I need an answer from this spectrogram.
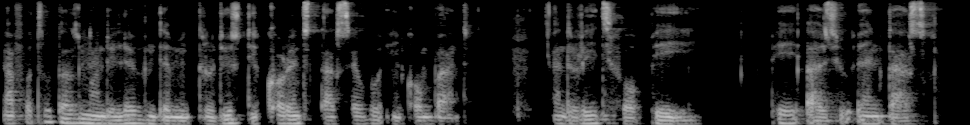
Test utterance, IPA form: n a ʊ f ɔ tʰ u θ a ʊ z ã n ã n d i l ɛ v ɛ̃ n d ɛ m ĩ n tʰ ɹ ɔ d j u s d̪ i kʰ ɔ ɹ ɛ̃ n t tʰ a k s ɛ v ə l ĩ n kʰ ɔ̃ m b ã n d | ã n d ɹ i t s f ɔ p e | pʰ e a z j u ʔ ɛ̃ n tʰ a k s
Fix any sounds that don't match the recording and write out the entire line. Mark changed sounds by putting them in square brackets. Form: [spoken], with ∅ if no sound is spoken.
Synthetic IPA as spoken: n a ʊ f ɔ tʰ u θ a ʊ z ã n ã n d i l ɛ v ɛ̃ n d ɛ m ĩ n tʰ ɹ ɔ d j u s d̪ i kʰ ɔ ɹ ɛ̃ n t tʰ a k s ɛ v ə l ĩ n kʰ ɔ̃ m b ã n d | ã n d ɹ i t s f ɔ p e | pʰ e a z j u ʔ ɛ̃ n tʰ a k s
